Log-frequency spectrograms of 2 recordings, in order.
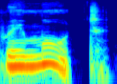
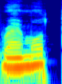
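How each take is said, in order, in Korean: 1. 첫 모음은 'ee'처럼 나요. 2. 첫 모음은 'eh'처럼 나요. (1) "여기서 이는 이 발음이 났어요" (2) "remote 아니고"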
